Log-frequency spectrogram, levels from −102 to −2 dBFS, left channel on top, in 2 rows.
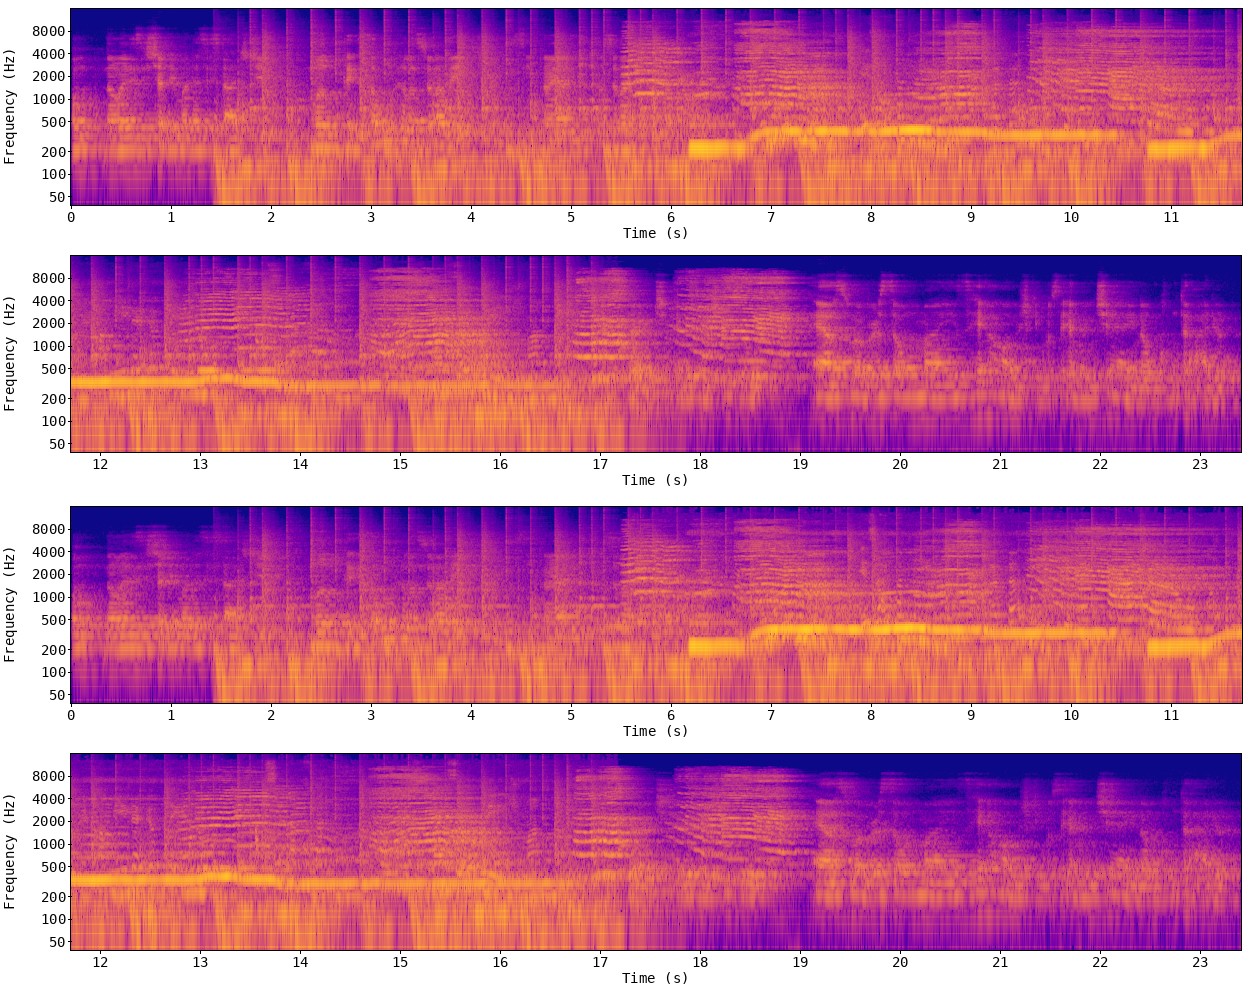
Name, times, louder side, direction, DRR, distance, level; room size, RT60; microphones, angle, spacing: voice 1, 0.0-6.4 7.9-8.6 16.6-23.2, left 1 dB, 40° left, -3 dB, 5.3 m, -37 dB
sound 1, 1.4-17.0, equal, 5° left, 2.2 m, -35 dB
voice 2, 5.3-5.6 6.9-7.6 7.9-13.2 13.5-14.3 14.8-16.4, right 1 dB, 70° right, 2 dB, 2.6 m, -34 dB
sound 2, 5.5-7.9 8.4-9.1 9.4-11.7 12.7-16.0 16.7-17.3 17.6-18.9, equal, 10° right, 3.2 m, -32 dB
Singing, 6.2-10.5 10.8-16.8, right 2 dB, 45° right, 0.7 m, -25 dB
22.5 x 9.3 x 5.6 m, 1.5 s
head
